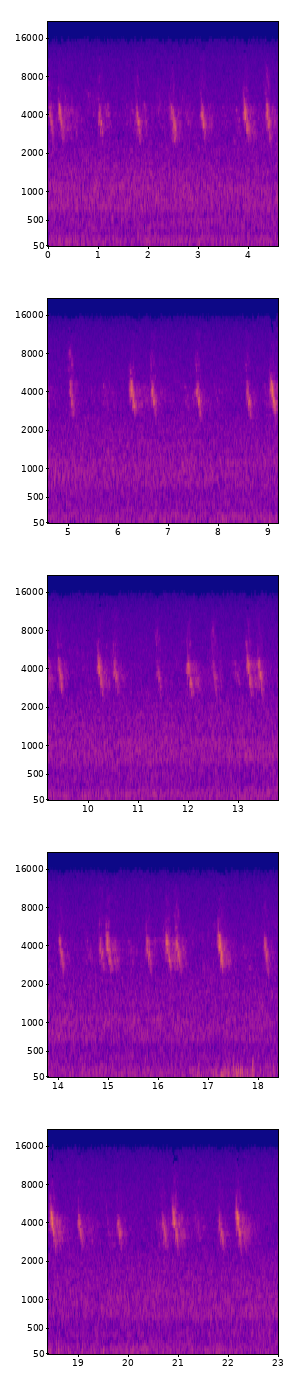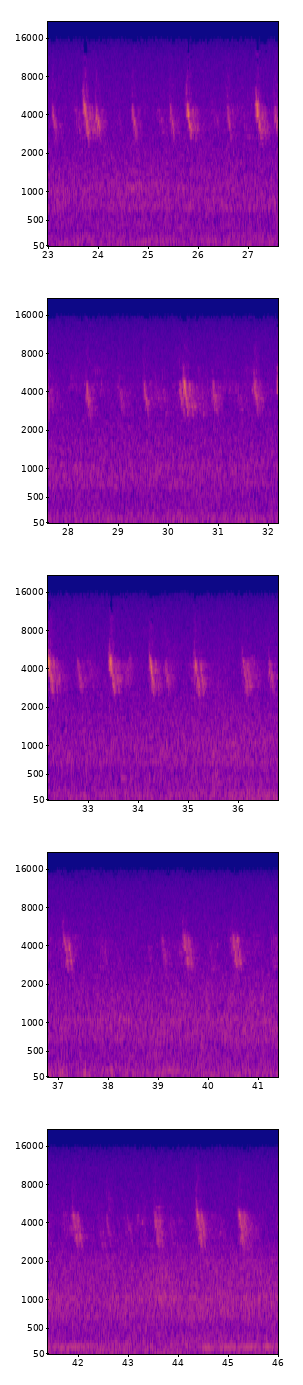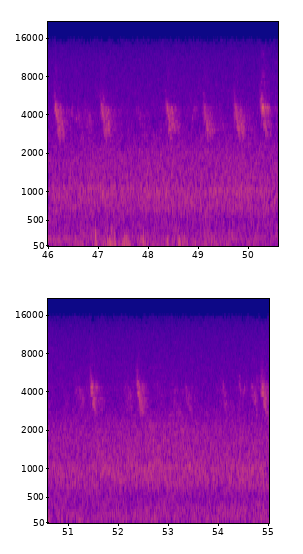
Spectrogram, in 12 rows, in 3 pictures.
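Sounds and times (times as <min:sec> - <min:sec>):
bird chirping: 0:23.1 - 0:35.4.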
